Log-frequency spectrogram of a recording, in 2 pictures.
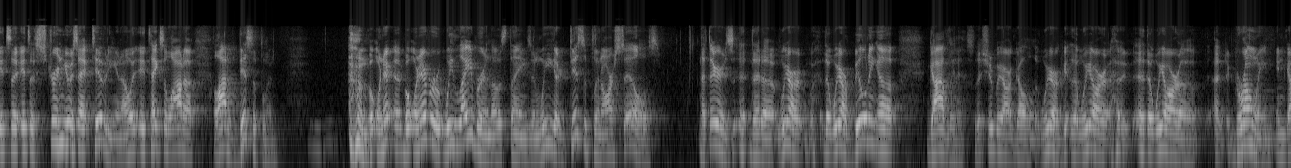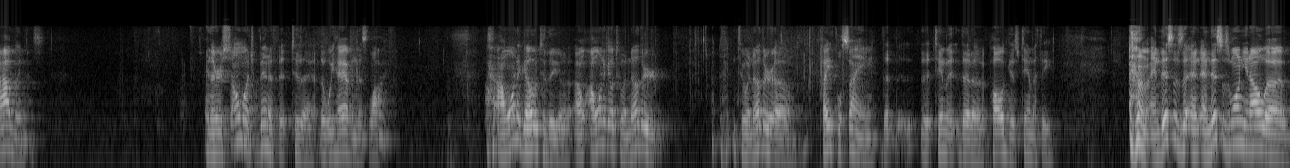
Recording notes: Delivered at Rocky Springs Primitive Baptist Church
